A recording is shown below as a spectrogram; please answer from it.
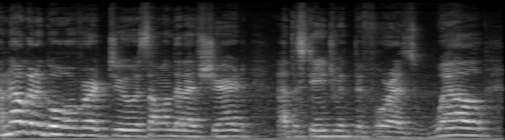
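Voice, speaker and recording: A man hosts an online panel, speaking in a polished manner with a slightly high voice. His voice sounds roomy and a little distant from the mic. A faint hum sits behind it. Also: moderate pace, fairly bright tone. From Canada. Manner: polished, quotes proverbs. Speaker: panel moderator. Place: home office in Ontario.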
